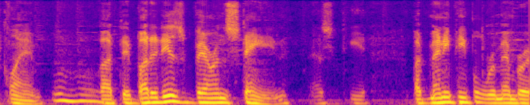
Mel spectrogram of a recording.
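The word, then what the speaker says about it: Berenstain: For instance, the Baronstein Bears book being spelled and pronounced Stein or not Stain as the publishers claim but but it is Baron Stain as but many people remember it as Steen or Stein.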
